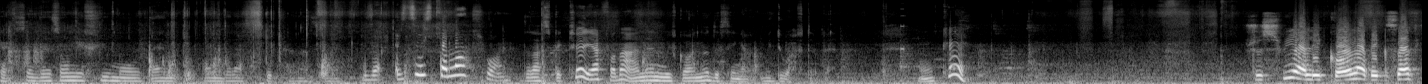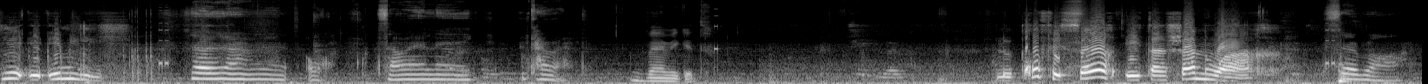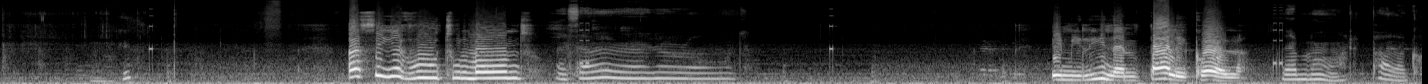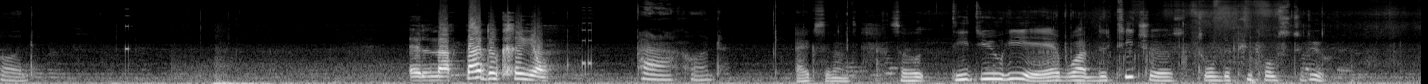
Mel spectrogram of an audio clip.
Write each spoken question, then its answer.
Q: So, did you hear what the teachers told the pupils to do?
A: Sit down.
